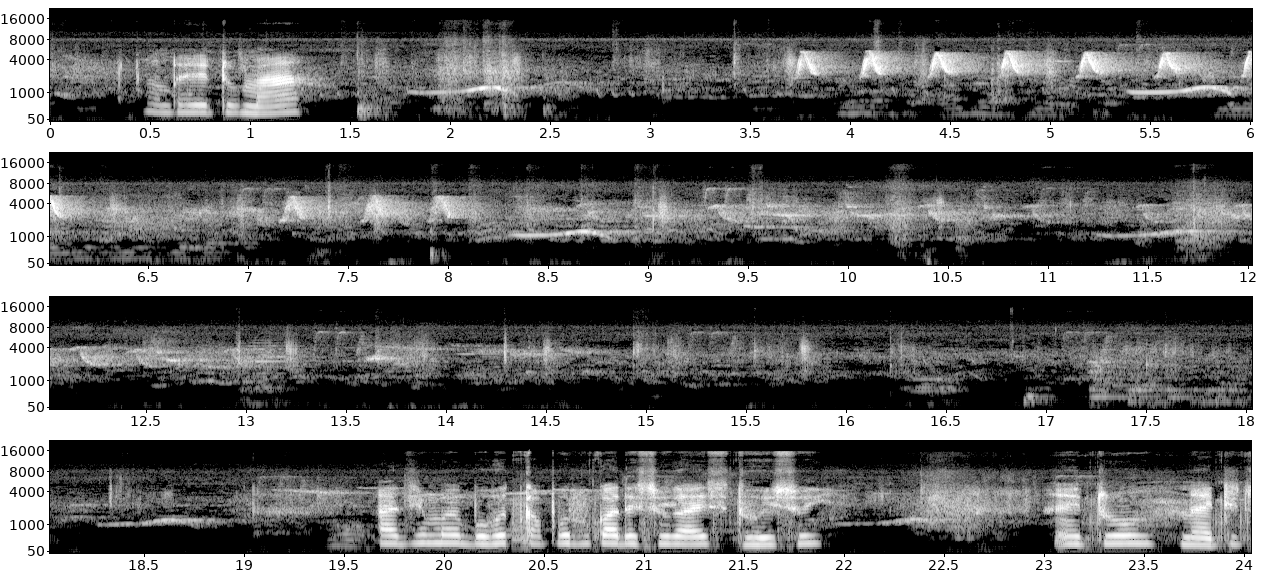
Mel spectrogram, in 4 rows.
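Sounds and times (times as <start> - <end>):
bird short rising whistle: 1.8 - 2.4
bird sharp chirps: 3.6 - 19.7.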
